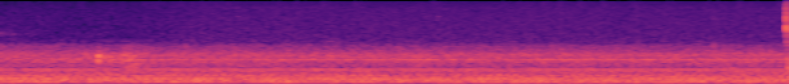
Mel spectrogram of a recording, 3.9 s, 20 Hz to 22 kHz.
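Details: Endoscopic ear microsuction of very difficult ear wax in a 4-year-old boy, wax right on the eardrum: steady rushing suction hiss with low hum.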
